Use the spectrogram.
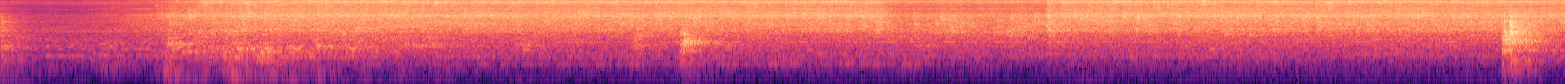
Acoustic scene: restroom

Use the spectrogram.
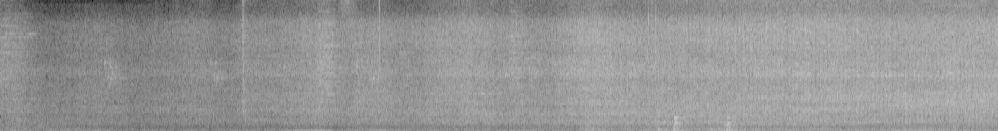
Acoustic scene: residential area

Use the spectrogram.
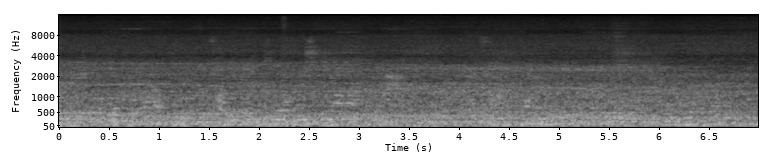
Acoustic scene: subway train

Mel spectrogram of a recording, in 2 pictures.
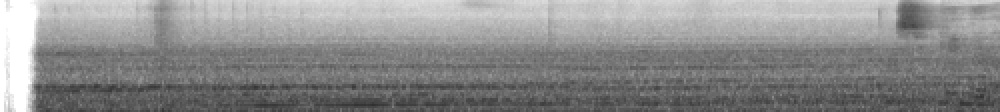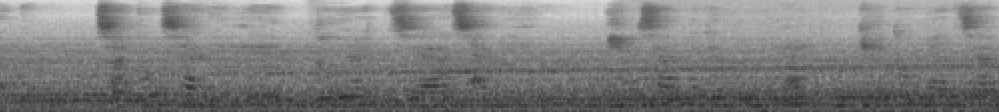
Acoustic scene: subway train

